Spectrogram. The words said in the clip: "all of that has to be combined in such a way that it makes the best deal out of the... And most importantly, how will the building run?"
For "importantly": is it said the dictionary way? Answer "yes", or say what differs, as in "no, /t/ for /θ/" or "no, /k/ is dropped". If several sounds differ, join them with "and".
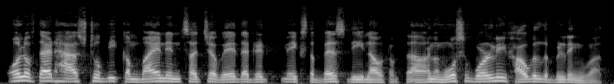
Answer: no, /m/ is dropped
